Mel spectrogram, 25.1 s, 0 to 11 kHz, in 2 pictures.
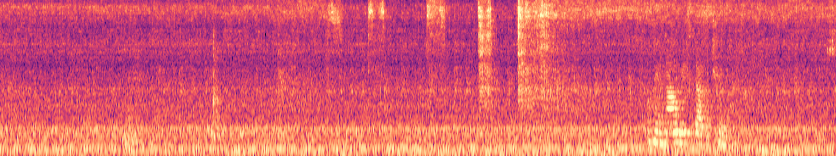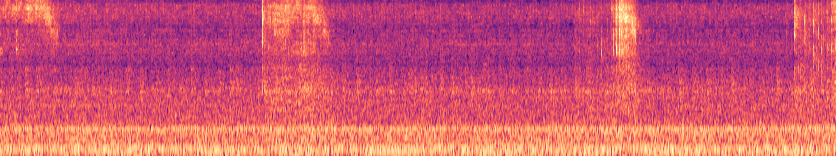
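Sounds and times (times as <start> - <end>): vacuum pump humming: 0.0 - 25.0
short suction hisses: 6.4 - 9.0.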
